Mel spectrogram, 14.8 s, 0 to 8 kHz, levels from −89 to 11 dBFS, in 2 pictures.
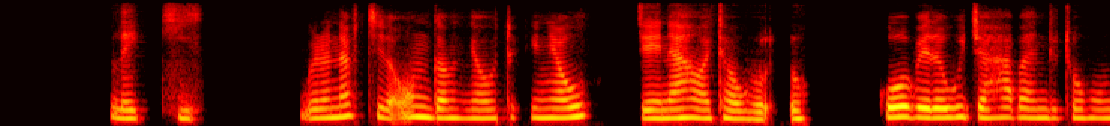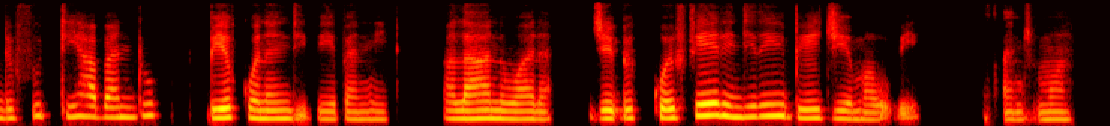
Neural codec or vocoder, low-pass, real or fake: codec, 16 kHz, 0.9 kbps, LongCat-Audio-Codec; 7.2 kHz; fake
